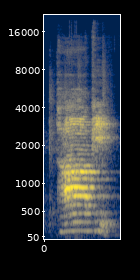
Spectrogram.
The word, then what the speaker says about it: 밥이: 밥이가 되고 발음을 하게 되면 바비, 인형 아니죠? 그렇죠? 자, 바비가 됩니다.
